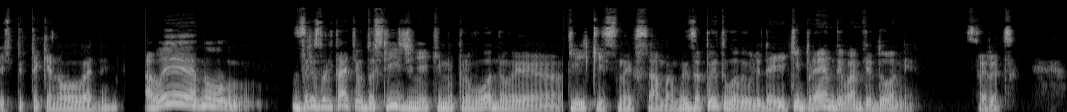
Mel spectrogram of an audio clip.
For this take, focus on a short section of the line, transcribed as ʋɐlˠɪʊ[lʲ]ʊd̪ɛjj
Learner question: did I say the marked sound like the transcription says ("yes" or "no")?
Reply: yes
